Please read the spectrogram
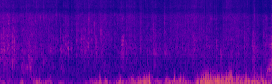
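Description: Low rumbling noise from riding along a wet road, growing louder about halfway through.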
